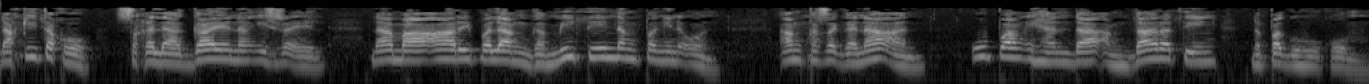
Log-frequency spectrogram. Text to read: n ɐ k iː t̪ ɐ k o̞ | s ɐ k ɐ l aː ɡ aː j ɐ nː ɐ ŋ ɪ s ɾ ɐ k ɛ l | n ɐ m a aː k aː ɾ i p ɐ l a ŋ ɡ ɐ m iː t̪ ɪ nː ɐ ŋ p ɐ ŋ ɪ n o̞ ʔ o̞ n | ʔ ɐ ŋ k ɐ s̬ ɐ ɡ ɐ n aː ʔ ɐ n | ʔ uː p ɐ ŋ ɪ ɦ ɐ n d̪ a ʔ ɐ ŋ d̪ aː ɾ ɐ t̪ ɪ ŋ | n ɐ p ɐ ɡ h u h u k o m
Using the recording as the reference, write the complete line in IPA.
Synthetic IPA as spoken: n ɐ k iː t̪ ɐ k o̞ | s ɐ k ɐ l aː ɡ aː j ɐ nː ɐ ŋ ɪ s ɾ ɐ ʔ ɛ l | n ɐ m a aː ʔ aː ɾ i p ɐ l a ŋ ɡ ɐ m iː t̪ ɪ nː ɐ ŋ p ɐ ŋ ɪ n o̞ ʔ o̞ n | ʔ ɐ ŋ k ɐ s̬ ɐ ɡ ɐ n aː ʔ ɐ n | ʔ uː p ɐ ŋ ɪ ɦ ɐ n d̪ a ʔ ɐ ŋ d̪ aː ɾ ɐ t̪ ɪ ŋ | n ɐ p ɐ ɡ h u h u k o m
